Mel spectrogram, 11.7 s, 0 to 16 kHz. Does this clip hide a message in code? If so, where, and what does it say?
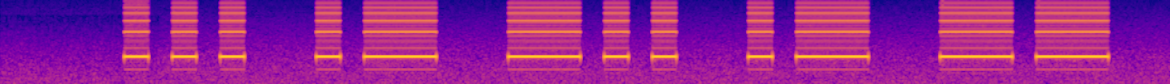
Yes: Morse code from 1.2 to 11.1 s, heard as electronic beeps, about 5 wpm, 1240 Hz. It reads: SADAM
